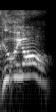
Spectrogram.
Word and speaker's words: Couvillon: And if you know Couvillon from Louisiana, he pronounced it more like David Couvillon, something like that, I think.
